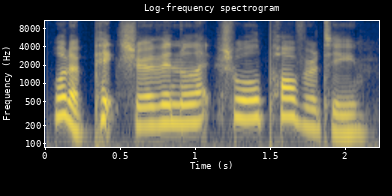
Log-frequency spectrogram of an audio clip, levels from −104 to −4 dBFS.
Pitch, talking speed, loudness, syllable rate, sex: 220 Hz, 160 wpm, -17 LUFS, 6.4 syllables/s, female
